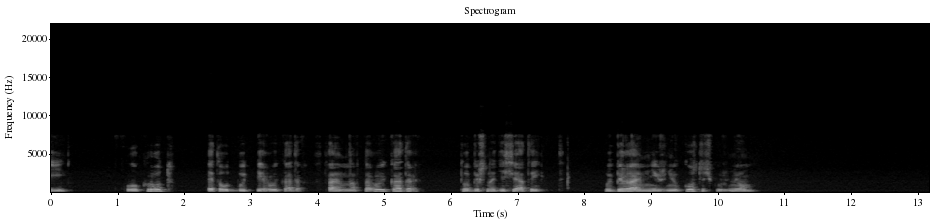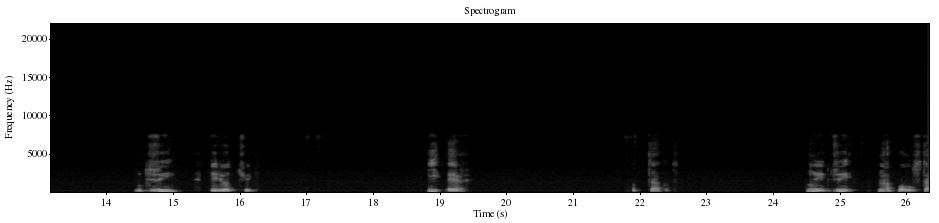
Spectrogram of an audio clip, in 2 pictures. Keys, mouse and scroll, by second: 3.8 click, 8.5 click, 14.6 g, 19.1 r, 24.3 g.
